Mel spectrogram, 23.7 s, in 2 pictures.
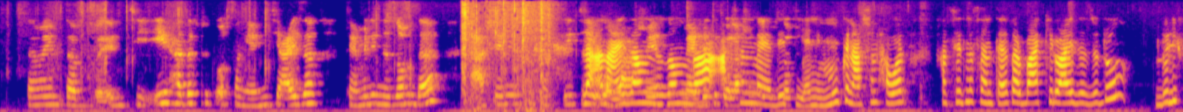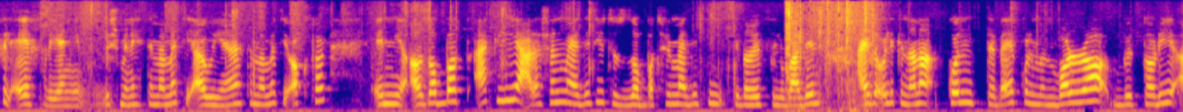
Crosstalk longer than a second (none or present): present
